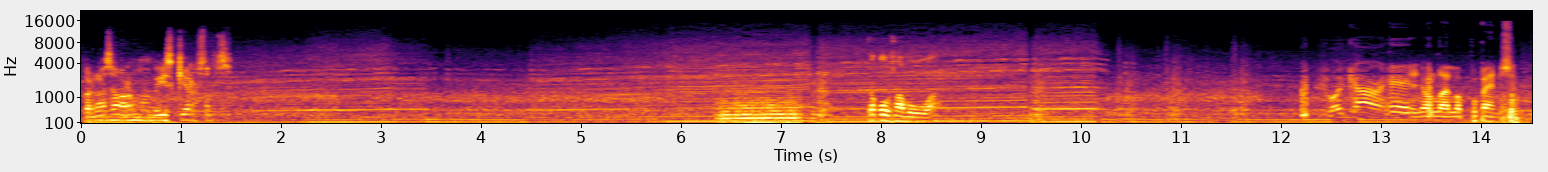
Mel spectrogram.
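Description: A race car engine hums steadily and rises and falls in pitch through gear changes.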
